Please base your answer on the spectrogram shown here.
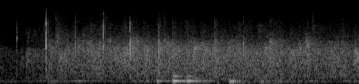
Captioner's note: clapping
